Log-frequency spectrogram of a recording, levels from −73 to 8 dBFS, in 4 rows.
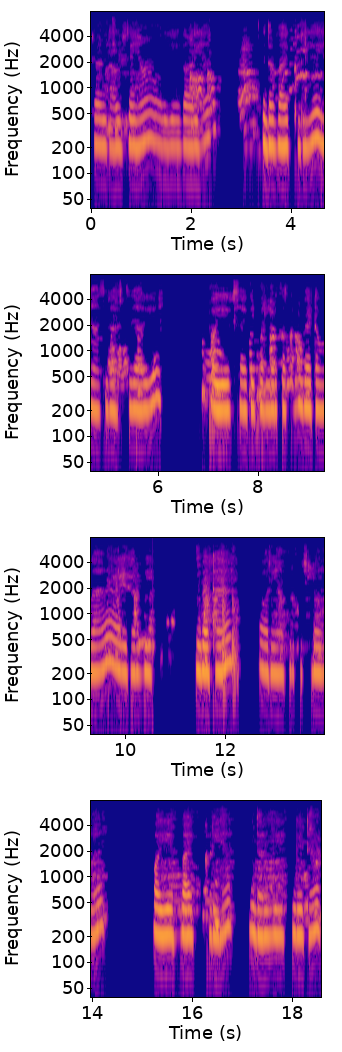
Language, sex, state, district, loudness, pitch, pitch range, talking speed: Hindi, female, Uttar Pradesh, Budaun, -20 LUFS, 210 Hz, 205-230 Hz, 150 wpm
